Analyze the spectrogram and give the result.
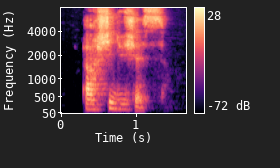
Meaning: archduchess
- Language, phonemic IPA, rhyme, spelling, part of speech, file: French, /aʁ.ʃi.dy.ʃɛs/, -ɛs, archiduchesse, noun, LL-Q150 (fra)-archiduchesse.wav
